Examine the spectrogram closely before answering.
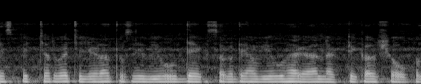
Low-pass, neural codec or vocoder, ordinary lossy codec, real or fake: none; codec, 16 kHz, 16 kbps, FreqCodec, smaller model; none; fake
